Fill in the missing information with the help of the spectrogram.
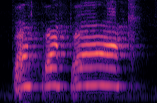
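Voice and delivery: high duck quacks, last one loudest; squawking cartoon duck finale; excited quacking. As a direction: quack high like a flock of ducks. Three ducks quack at ending.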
